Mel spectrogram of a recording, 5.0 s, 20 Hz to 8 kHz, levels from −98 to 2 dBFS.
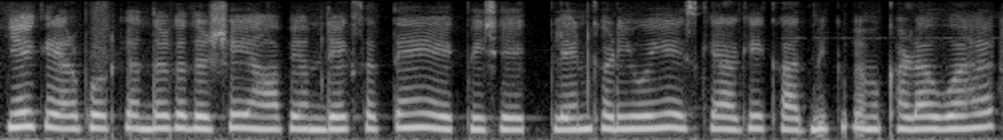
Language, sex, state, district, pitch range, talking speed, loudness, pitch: Hindi, female, Uttarakhand, Uttarkashi, 260-280 Hz, 335 wpm, -27 LUFS, 270 Hz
